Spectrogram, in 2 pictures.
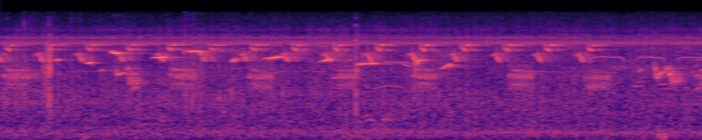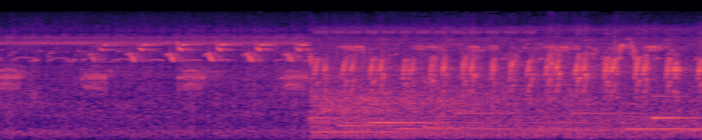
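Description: White-browed bulbul calling: a quick, regular run of short, high chirps, about five a second, over a steady high whine. About three-quarters of the way through, the sound cuts to denser, faster chirping with background music underneath.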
